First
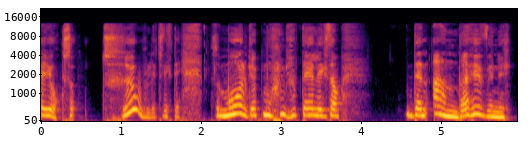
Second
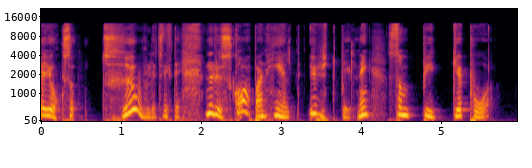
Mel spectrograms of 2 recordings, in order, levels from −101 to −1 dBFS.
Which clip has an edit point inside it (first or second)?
first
